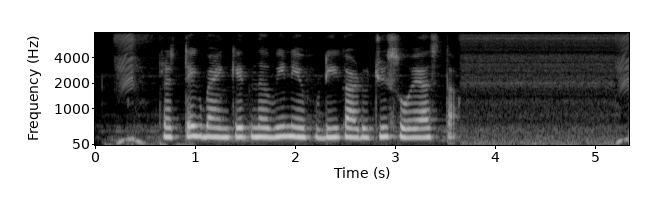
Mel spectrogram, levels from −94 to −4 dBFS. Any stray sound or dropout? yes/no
no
